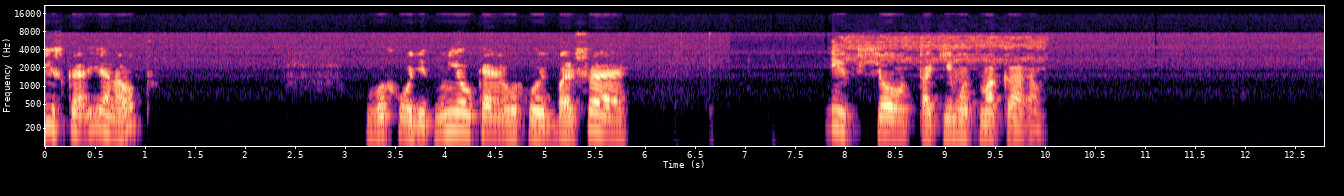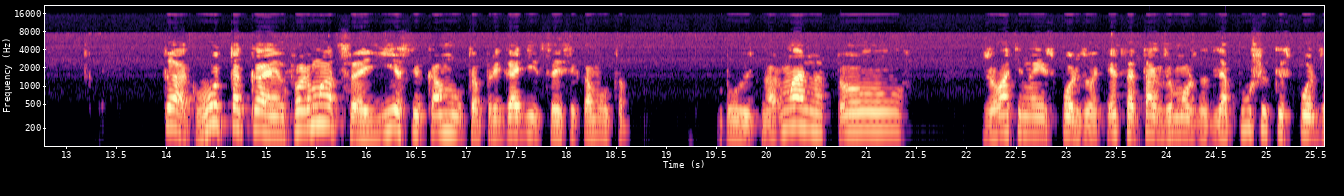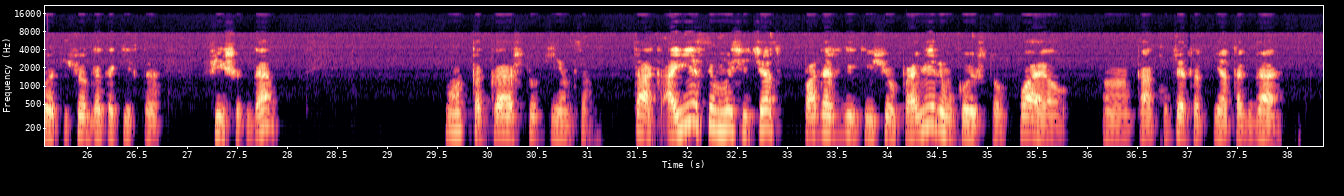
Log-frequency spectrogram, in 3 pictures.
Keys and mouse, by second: 0.3-6.8 drag, 7.5-13.5 drag, 14.5-15.9 middle drag, 16.4-18.3 middle drag, 19.5-23.6 drag, 32.6 middle click, 35.0-36.1 drag, 36.9 click.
